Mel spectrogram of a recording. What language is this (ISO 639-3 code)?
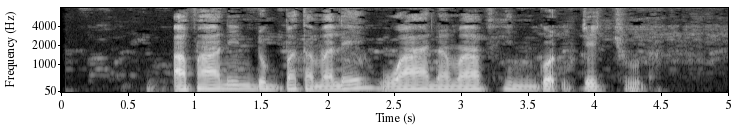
orm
